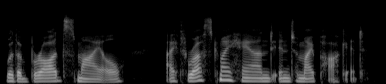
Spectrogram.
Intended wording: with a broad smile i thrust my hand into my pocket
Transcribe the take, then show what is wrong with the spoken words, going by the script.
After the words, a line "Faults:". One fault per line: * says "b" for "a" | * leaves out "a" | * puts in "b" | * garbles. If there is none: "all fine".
with a broad smile i thrust my hand into my pocket
Faults:
all fine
